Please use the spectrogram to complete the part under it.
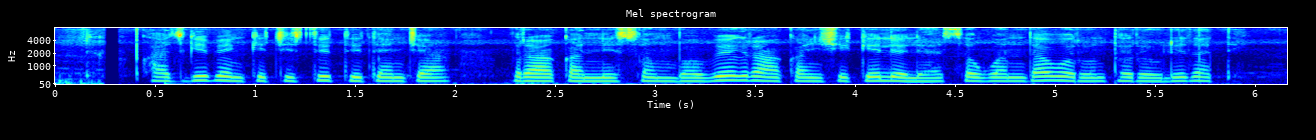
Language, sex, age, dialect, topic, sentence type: Marathi, female, 25-30, Northern Konkan, banking, statement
